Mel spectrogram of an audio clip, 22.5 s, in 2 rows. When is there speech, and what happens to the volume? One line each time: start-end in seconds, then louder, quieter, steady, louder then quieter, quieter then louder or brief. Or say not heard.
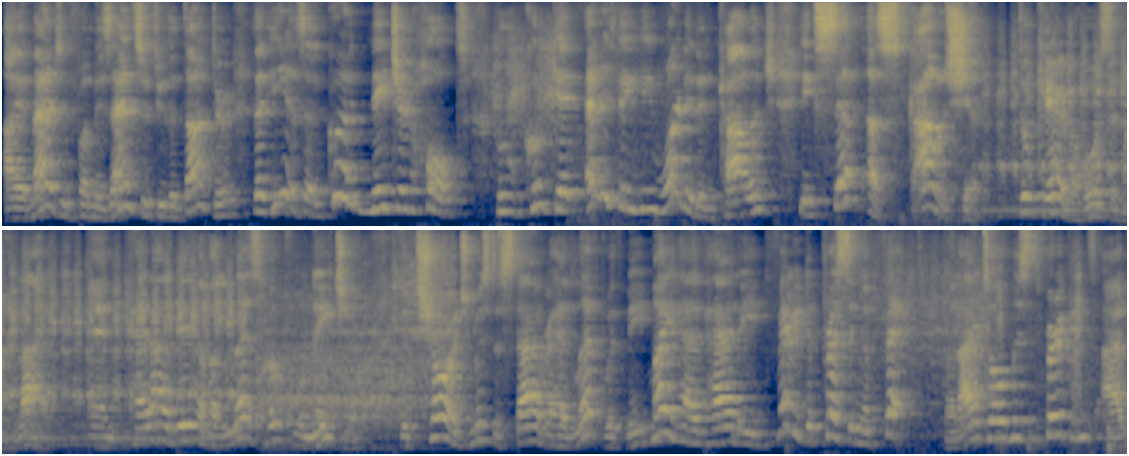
0.0-22.4 steady.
